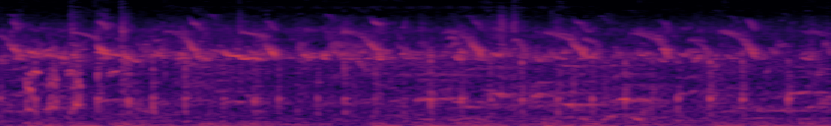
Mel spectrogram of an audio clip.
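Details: Backyard chickens during their daily feeding, a dense chorus of high downward-slurred chirps repeated rapidly, with low clucks and soft rustling beneath.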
